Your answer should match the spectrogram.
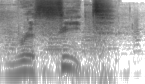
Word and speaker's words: receipt: For receipt. – Receipt. – Oh, yeah. – Explain to me why there's a P in that. – What? – Why is that P there? – That's silent P? – Who invited that P to the party?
